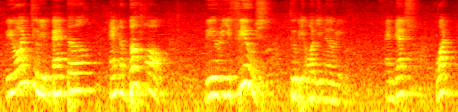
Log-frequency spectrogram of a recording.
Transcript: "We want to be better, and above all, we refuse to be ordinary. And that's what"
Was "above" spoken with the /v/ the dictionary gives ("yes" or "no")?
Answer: no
